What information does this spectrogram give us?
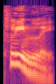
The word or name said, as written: cleanly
